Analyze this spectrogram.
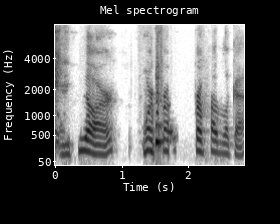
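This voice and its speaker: With a Midwestern accent, a woman talks using ordinary pitch variation. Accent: Midwestern twang. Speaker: intuitive spiritual guide. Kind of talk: casual chat. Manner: hesitant, many fillers.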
